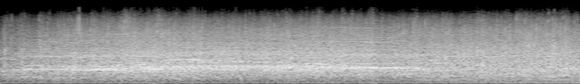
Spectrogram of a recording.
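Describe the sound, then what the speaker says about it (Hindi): A large crowd at a political rally in Bhind breaks into sustained, loud applause that stays steady for several seconds, dense and close, with no clear speech over it. "आप ताली बजा रहे हो"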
